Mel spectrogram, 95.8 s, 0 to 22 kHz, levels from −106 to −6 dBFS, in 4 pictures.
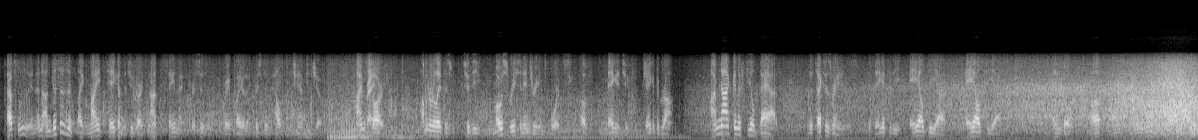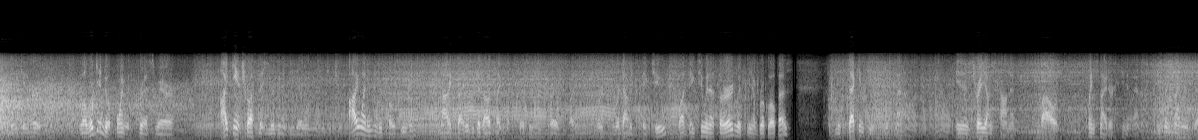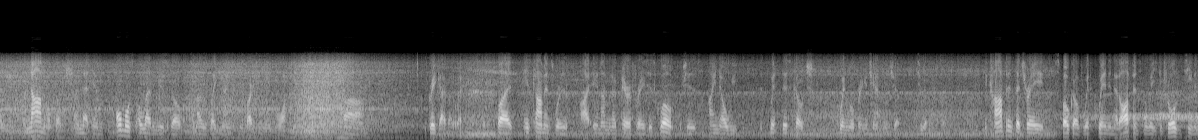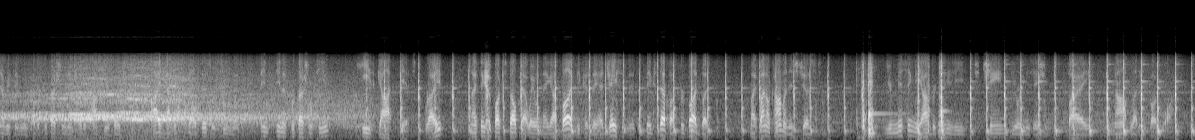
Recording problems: phone-call audio; poor line; nothing above 4 kHz
traffic noise; very loud; throughout; 1 dB above the speech

